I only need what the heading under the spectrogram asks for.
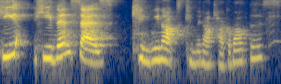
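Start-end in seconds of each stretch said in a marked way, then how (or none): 1.7-3.3 put-on whisper, much quieter. Retelling how a man dodged a woman's question, speaker is retelling his whisper. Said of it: "He whispers it whispers it".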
